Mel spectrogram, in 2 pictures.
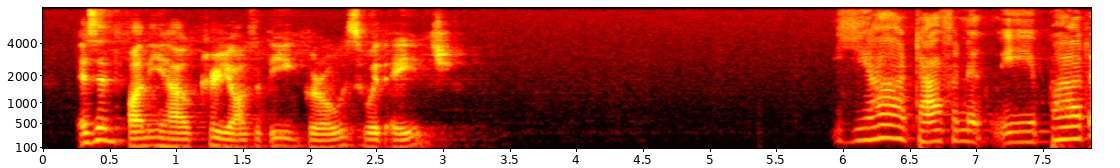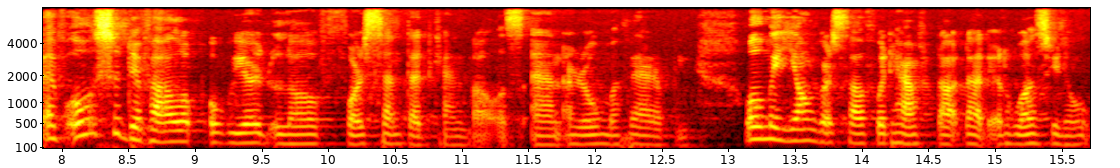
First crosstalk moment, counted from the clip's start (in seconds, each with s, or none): none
